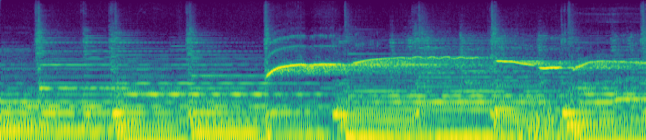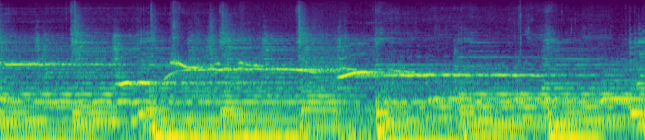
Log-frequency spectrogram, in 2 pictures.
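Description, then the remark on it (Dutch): Someone whistles a smooth, wavering melody into a microphone left open, the notes sliding and held, over steady background music with no talking. “Ja, ik merkte eigenlijk dat de microfoon die stond nog open, want ik was aan het fluiten, maar dat was helemaal niet de bedoeling eigenlijk.”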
